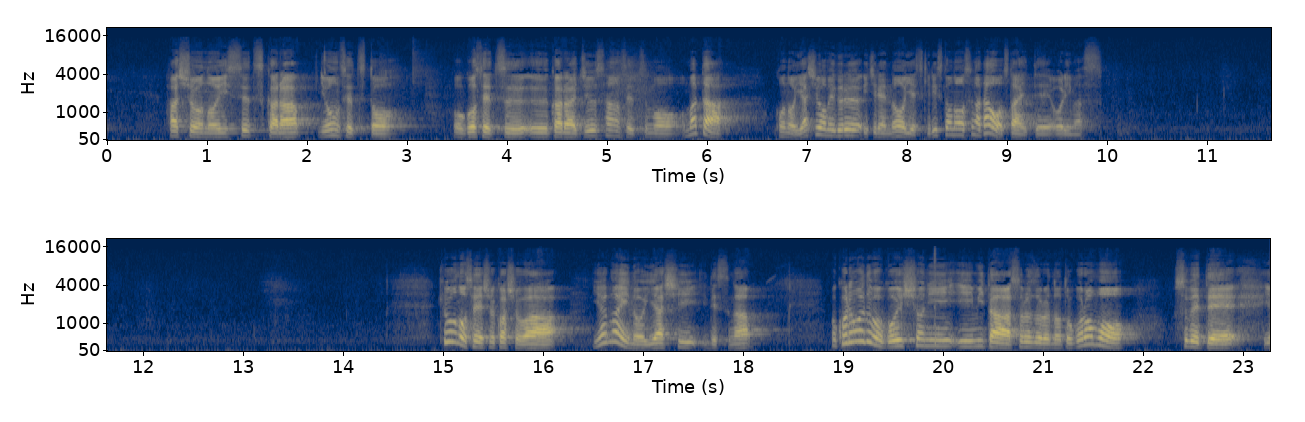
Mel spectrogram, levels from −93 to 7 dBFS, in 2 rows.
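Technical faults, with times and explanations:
6.79 to 9.07 s, time-stretched section: the pace suddenly jumps to 1.57 times normal while the pitch stays put, so it comes across rushed. That's likely software squeezing the passage to fit a length, dropping short slices to hold the pitch.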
